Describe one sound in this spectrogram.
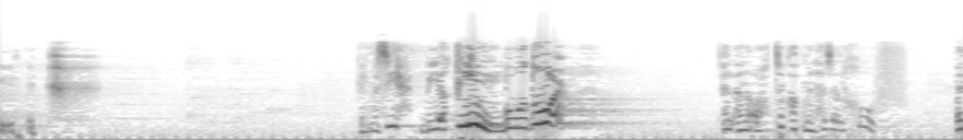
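A middle-aged man preaches with animation into a microphone, in bursts with pauses.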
